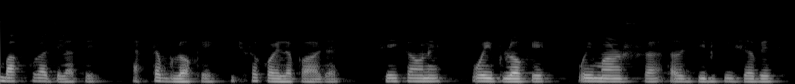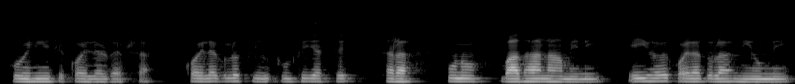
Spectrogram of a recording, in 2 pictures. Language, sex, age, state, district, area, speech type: Bengali, male, 45-60, West Bengal, Bankura, urban, spontaneous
